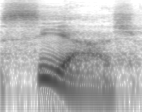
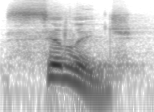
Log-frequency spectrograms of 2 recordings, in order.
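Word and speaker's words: sillage: Then there is seage and it's actually pronounced seage. When I first started the channel, I was calling it silage. No, that is a mistake. I wouldn't recommend that you call it silage.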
